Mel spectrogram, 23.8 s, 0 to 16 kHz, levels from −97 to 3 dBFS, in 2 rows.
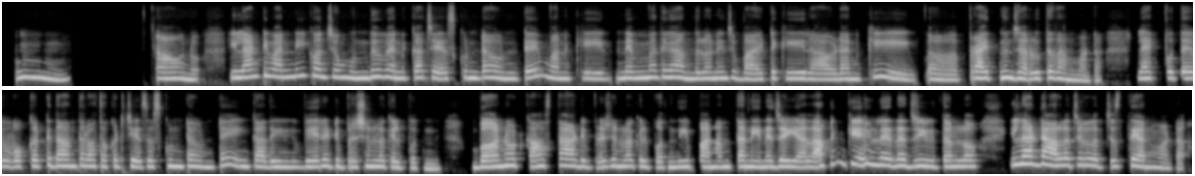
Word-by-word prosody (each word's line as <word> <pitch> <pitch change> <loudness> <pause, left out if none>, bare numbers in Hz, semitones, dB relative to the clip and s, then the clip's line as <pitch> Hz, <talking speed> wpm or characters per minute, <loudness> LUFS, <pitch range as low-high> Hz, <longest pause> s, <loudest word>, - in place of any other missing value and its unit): హ్మ్. 270 -6 -1 1.1
అవును. 240 -4 0 0.4
ఇలాంటివన్నీ 305 +2 0
కొంచెం 300 -2 -1
ముందు, 255 +3 +1
వెనక 255 -2 -2 0.2
చేసుకుంటా 260 +2 -2 0.2
ఉంటే, 235 +3 -1 0.2
మనకి 240 -1 -3 0.3
నెమ్మదిగా 280 +3 0
అందులో 240 0 -1
నించి 255 +1 -2
బయటకి 235 +2 -3 0.2
రావడానికి, 225 +6 -3 0.5
ఆహ్, 195 -1 -3 0.2
ప్రయత్నం 260 +1 +3
జరుగుతదనమాట. 225 -7 -1 0.5
లేకపోతే 255 0 -2 0.2
ఒకటి 250 +4 -3
దాని 255 0 +3
తర్వాత 255 -1 -1
ఒకటి 250 -1 -6
చేసేసుకుంటా 240 +2 -1
ఉంటే, 225 +5 -3 0.2
ఇంకది 235 -2 0 0.3
వేరే 235 +3 +2
డిప్రెషన్‌లోకెళిపోతుంది. 220 -6 -1 0.4
బర్నౌట్‌ 255 +4 +4
కాస్తా 260 +4 +1
ఆ 260 - +2
డిప్రెషన్‌లోకెళిపోతుంది. 230 -1 -3
ఈ - - -15
పనంతా 230 +2 +2
నేనే 230 0 +2
జేయాలా? 225 -2 +5 0.2
ఇంకేం 330 -4 +4
లేదా 265 -1 +4
జీవితంలో? 245 0 +1 0.4
ఇలాంటి 340 -1 +7
ఆలోచనలొచ్చెస్తయి 275 -3 +1
అనమాట. 195 -5 -5
245 Hz, 105 wpm, -22 LUFS, 230-265 Hz, 1.1 s, ఇలాంటి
